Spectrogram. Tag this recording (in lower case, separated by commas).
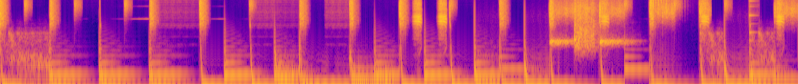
percussion, drum kit, music, musical instrument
